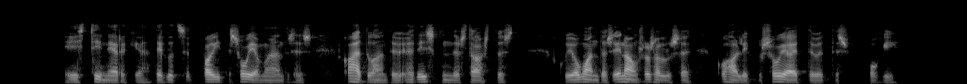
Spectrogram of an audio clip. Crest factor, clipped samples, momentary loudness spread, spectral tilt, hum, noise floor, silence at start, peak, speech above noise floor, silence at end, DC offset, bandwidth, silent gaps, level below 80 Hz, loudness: 26 dB; under 0.1%; 12 LU; -3.5 dB/octave; none; -80 dBFS; 0.65 s; -6 dBFS; 48 dB; 0.7 s; under 0.1%; 7.4 kHz; none; -74 dBFS; -31 LUFS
